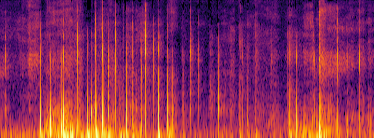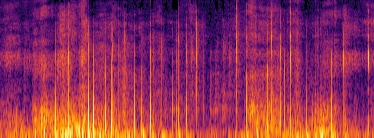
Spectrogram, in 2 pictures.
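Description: Long nails scratch and tap on a small, solid wooden makeup brush handle held in both hands between two microphones. Bursts of rapid, sharp clicks and taps ride over a soft, crinkly scratching texture, coming in three busier stretches with quieter gaps between them. The taps are dry and short, with no ring.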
